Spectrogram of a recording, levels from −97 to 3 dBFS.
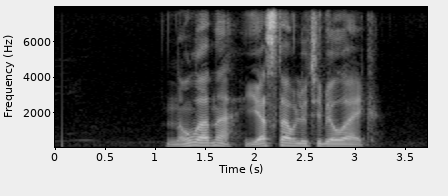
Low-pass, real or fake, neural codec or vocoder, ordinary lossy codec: none; real; none; none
